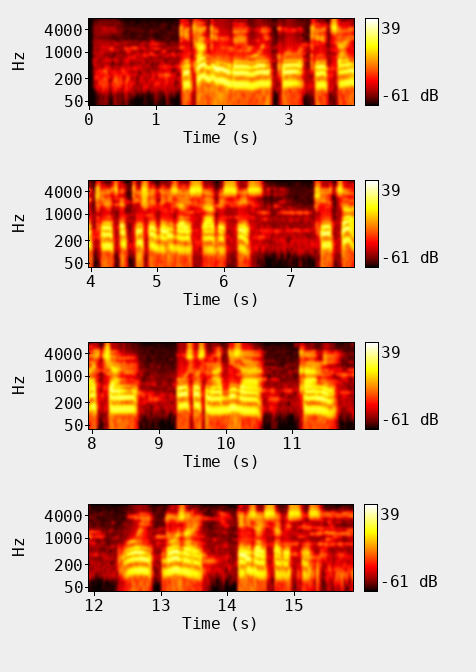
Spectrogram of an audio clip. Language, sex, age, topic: Gamo, male, 18-24, government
